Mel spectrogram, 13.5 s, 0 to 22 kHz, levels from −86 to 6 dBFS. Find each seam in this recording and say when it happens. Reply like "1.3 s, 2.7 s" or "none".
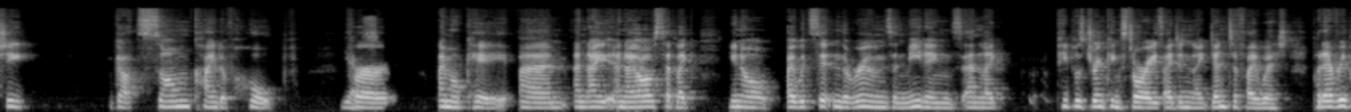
6.1 s, 7.8 s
